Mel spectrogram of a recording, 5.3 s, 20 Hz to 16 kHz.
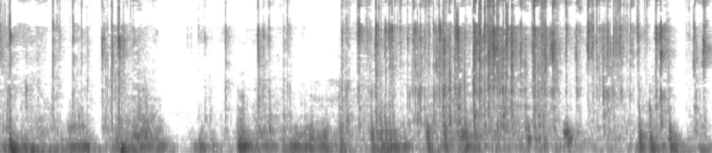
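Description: A hollow 1 L white plastic kefir jug standing upright on a table is gripped and tapped on its front with fingernails. Quick, dry clicking taps mix with crinkly gripping and grasping sounds over a low, hollow plastic thump. Each tap dies away almost instantly.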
